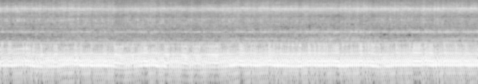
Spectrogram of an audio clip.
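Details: Chainsaw that would not start or stalled, after fixing a loose spark plug/ignition: steady high buzzing two-stroke holding even revs with no stumbling or cutting out; running cleanly.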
